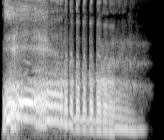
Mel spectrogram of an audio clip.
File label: Male Murloc Death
